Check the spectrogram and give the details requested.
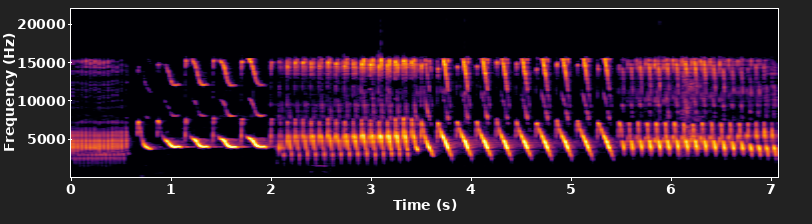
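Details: Vigorous canary song with long rolls and fancy melodic turns in a clear voice, meant to stimulate silent canaries to sing. A buzzy trill and a brief pause lead to rapid high notes, then rolling phrases and a run of falling whistles.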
